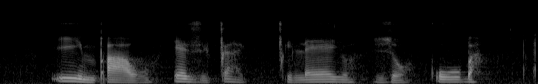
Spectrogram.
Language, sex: Xhosa, male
